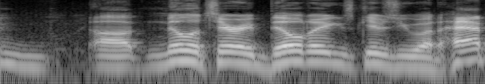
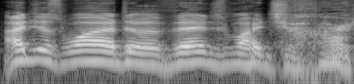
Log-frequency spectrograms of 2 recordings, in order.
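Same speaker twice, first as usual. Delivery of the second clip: laughing while reading; 3 semitones higher, 8 dB louder than usual. Real, not acted. Reading funny game quote.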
